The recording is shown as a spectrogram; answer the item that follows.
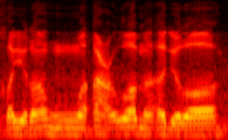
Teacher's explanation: تنوین کے بعد واو حرف یرملون میں سے تو یہ ادغام یرملون ہو گیا، یعنی گنہ کر کے پڑھیں گے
